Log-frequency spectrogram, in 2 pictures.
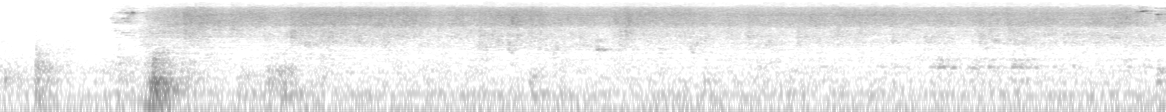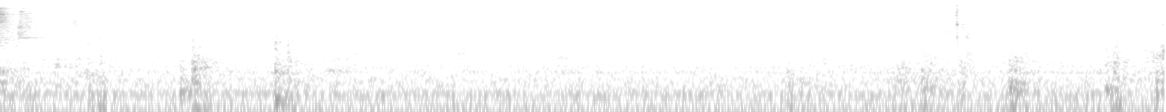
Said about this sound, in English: let me wash my hands real quick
